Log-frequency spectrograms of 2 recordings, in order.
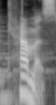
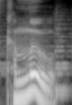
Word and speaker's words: Camus: it's supposed to be Camus but in reality the name is French and the proper pronunciation is Camus can we in addition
